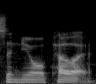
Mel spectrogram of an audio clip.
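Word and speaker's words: Señor Pello: Secondly, I pronounced the creator's name incorrectly, which is actually pronounced Senor Pello, who Sure.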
